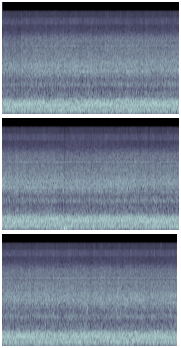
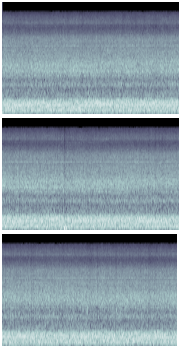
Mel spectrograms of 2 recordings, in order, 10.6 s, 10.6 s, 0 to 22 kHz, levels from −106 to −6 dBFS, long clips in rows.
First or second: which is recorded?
first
